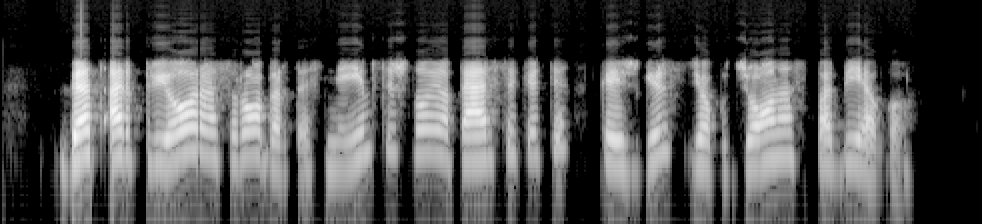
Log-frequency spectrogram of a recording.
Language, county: Lithuanian, Vilnius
